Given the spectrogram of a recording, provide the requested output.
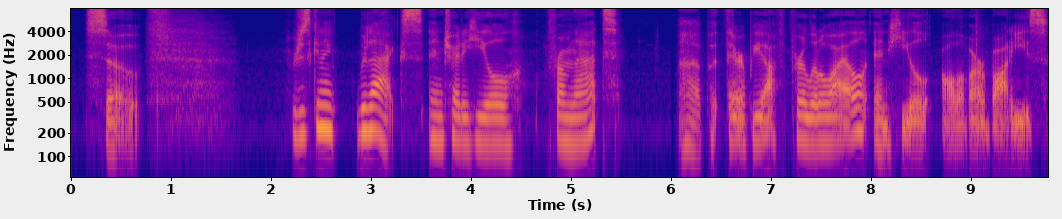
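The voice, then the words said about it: Slightly raspy voice. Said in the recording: “we've all come down with a sickness ... my voice sounds a little raspy”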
